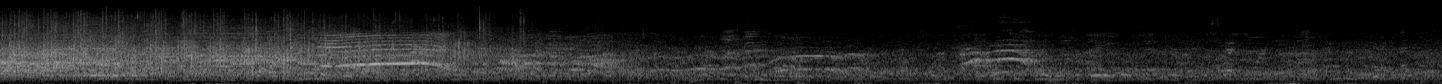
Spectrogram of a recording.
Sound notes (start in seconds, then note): 0.0 cheers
